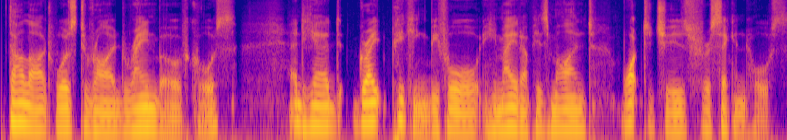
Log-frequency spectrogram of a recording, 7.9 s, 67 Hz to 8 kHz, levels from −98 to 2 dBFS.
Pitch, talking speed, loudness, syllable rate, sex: 95 Hz, 185 wpm, -19 LUFS, 4.8 syllables/s, male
